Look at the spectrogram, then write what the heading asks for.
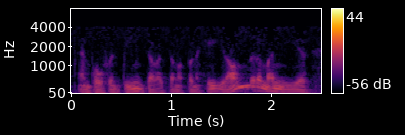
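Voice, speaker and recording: A man's voice: very deep voice, wildly swooping pitch, brisk, gravelly, husky, full character voice. A man acting in a Dutch radio drama as a scheming governor at the tsarist court, speaking in a formal, coldly commanding way. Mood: stern, controlled. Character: scheming, menacing male governor and aristocratic lover at tsarist court. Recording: muffled, tinny old radio play recording.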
